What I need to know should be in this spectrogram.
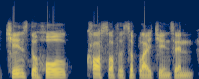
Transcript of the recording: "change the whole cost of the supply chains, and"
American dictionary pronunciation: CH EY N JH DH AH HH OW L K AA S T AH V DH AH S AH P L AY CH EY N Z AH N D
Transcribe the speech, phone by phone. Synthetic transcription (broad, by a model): CH EY N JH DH AH HH OW L K AA S AH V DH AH S AH P L AY CH EY N S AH N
